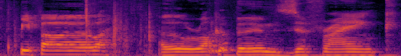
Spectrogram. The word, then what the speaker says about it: Zefrank: And finally, on our tech biffo, a little rocket boom, Zefrank. Zay. Is it? Zay Frank. That's an Australian mispronunciation, Zefrank.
